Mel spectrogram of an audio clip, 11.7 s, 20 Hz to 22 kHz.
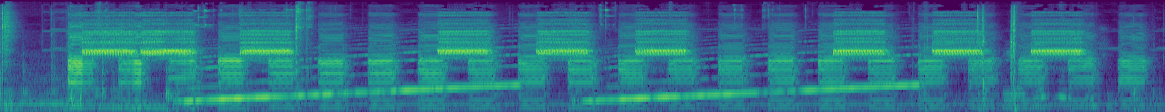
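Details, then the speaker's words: Notifier NFS2-640 fire alarm system test, second Simplex conventional pull station activated: loud repeating horn pulses with slow rising whoop tones and DVC default voice message to use stairways, a normal evacuation alarm sounding as intended. "Okay, now I'll activate the second conventional pull station so y'all can hear the voice message up close."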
